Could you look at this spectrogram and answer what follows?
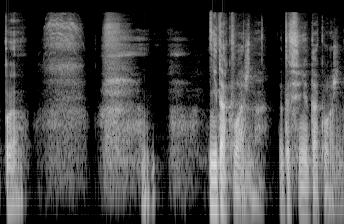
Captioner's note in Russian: вздыхает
